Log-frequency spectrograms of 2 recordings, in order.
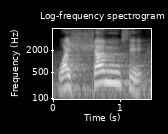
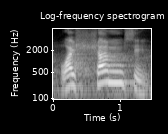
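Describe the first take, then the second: Both takes have the same delivery.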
